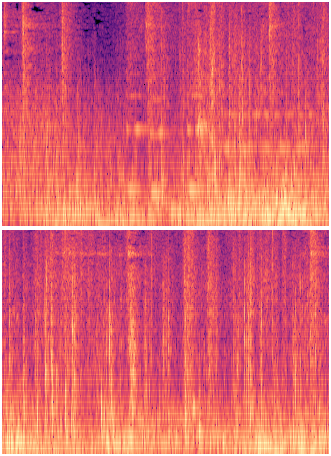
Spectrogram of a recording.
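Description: Thunder sound effect, very loud, rumbling with many sharp crackles, over a light music track.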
